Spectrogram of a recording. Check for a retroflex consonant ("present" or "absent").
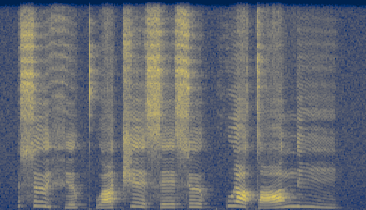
absent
